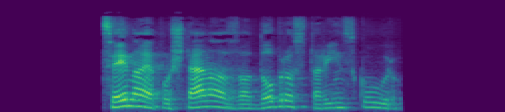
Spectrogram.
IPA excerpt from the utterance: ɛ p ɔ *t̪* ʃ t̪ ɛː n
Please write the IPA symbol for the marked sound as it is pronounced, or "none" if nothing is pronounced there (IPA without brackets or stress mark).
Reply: none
